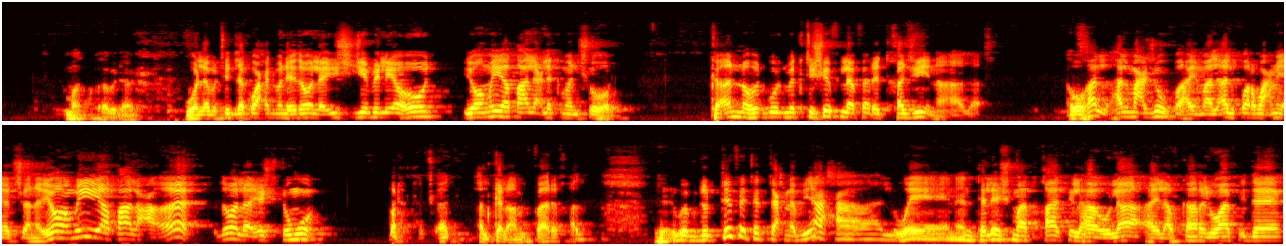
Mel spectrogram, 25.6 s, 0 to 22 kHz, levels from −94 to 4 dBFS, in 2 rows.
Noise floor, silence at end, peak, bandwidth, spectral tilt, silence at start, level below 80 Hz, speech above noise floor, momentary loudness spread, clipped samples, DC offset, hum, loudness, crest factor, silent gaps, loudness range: -76 dBFS; 0 s; -2 dBFS; 10 kHz; -6 dB/octave; 0.65 s; -54 dBFS; 57 dB; 10 LU; under 0.1%; under 0.1%; none; -19 LUFS; 18 dB; none; 4 LU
